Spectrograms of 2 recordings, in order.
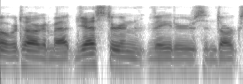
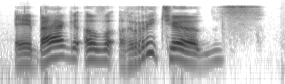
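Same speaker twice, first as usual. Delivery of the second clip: very slow, raised, light French accent with rolled R; 8 semitones higher, 5 dB louder than usual. Repeating a phrase the way some people say it: slight french accent. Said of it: "as I've heard some people say with a slight French accent".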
